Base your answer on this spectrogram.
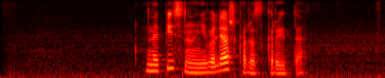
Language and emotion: Russian, neutral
